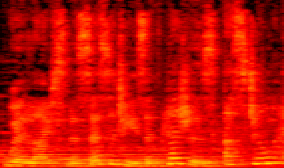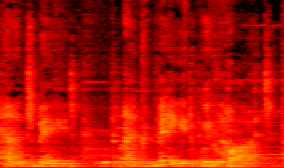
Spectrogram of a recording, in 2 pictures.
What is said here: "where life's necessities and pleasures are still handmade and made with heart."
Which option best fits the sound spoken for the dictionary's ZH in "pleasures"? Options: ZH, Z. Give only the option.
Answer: ZH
